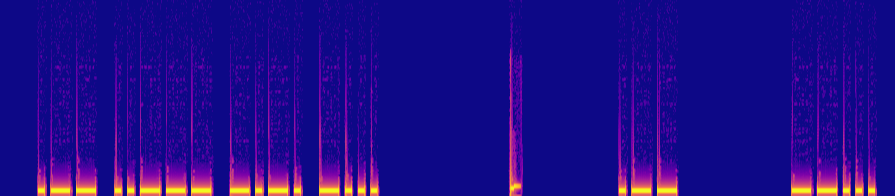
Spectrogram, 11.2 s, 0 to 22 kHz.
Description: Morse code, heard as a keyed tone, about 15 wpm, spaced as for 10 wpm, 700 Hz. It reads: W2CB W7
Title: USA Call Signs - 6x Character Spacing - 15wpm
